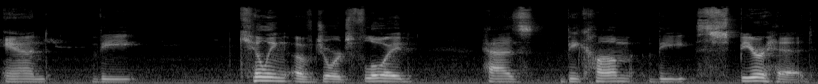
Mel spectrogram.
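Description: A man hosting a solo podcast, speaking earnestly and haltingly, often pausing to search for words. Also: medium pitch, slight background noise. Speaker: podcast host.

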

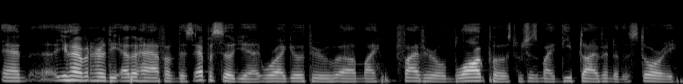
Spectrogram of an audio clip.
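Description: A middle-aged man chatting about books as a podcast guest, telling things in an opinionated, animated storytelling way. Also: on the high side, a little fast, no room sound. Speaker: podcast guest, fan and parent. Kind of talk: casual book discussion. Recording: dull, dry lo-fi audio.

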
